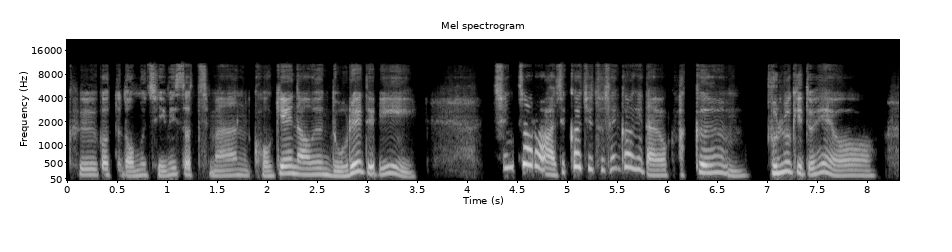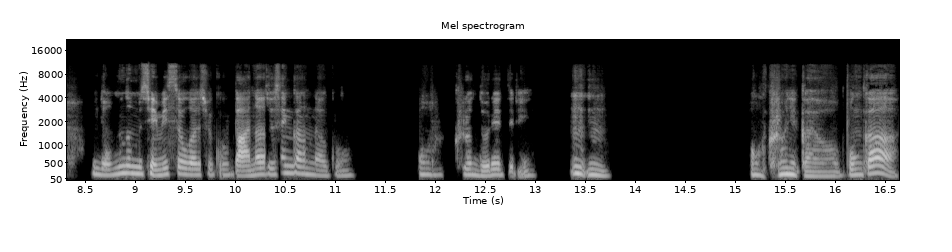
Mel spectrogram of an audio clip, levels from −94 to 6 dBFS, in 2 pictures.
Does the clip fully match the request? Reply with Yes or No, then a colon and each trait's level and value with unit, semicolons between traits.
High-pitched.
No: medium, 165 Hz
